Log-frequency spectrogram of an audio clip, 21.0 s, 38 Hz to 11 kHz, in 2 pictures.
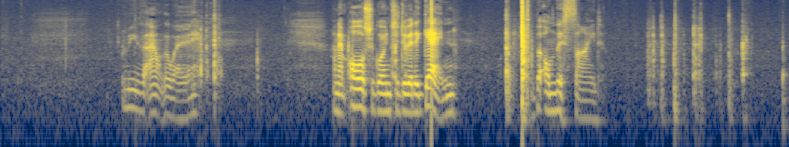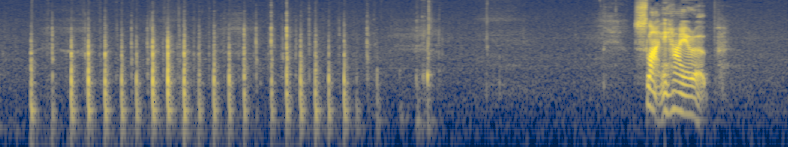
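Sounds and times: rubber stamp tapping ink pad: 0:09.8 - 0:15.6.

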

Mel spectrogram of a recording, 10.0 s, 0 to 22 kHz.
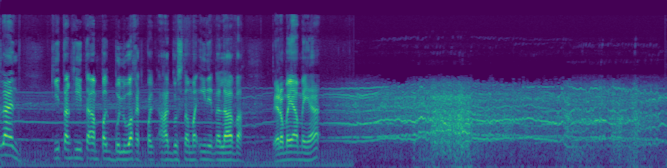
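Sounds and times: drone propellers whining: 0:00.0 - 0:10.0
rush of noise: 0:04.8 - 0:10.0.

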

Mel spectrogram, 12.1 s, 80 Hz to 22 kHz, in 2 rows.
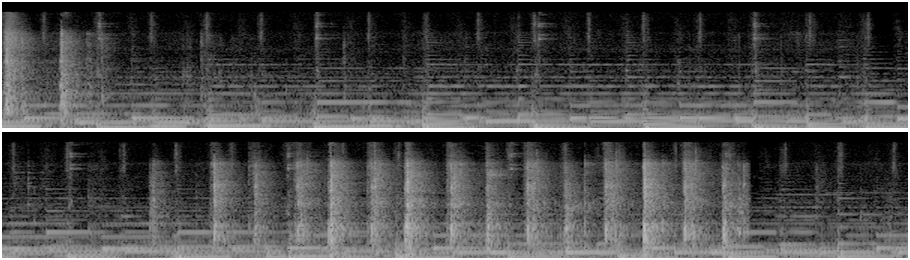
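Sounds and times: background music: 0:00.0 - 0:12.0
potato slicing on mandoline: 0:06.2 - 0:11.1.

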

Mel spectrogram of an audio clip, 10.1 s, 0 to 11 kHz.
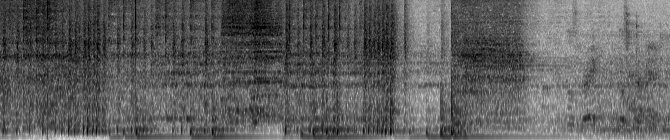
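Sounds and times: jazz drum kit and cymbals: 0:00.0 - 0:08.5
low held note: 0:01.6 - 0:08.6.

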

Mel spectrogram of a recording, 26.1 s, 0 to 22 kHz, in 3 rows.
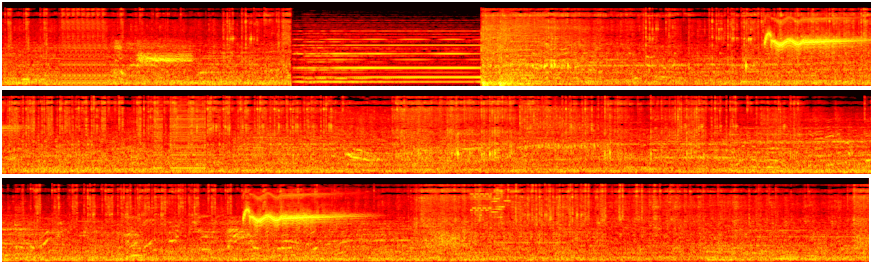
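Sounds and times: arcade machines electronic music: 0:06.4 - 0:12.1, 0:13.6 - 0:21.4
short high-pitched sound: 0:07.6 - 0:09.1, 0:19.8 - 0:21.2.

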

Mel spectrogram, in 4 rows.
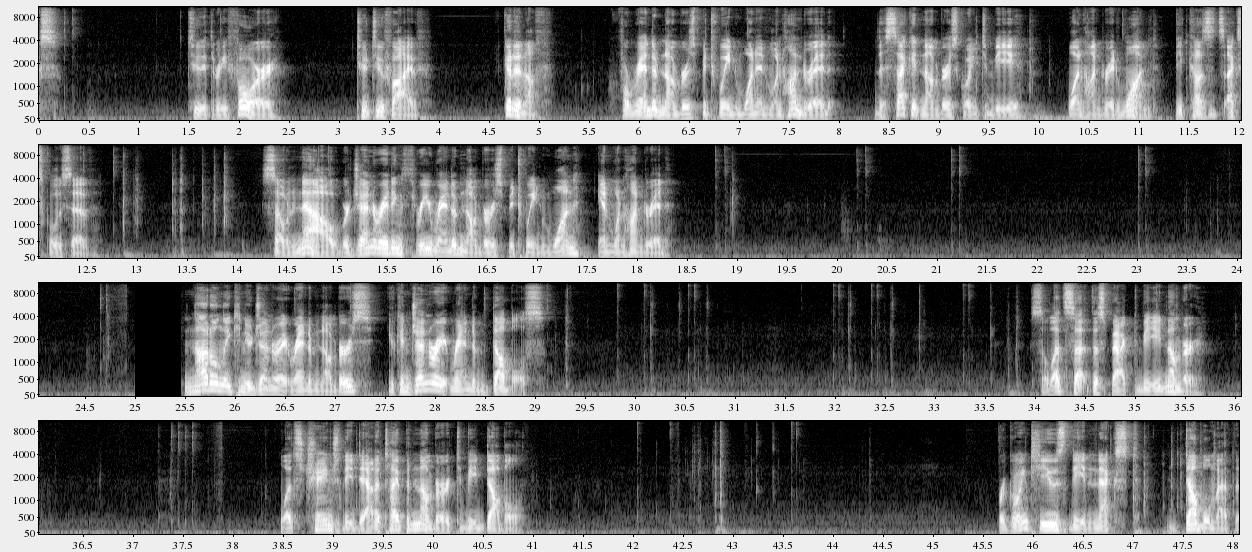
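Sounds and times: computer keyboard clicking: 0:12.8 - 0:14.0, 0:30.0 - 0:30.8, 0:32.0 - 0:34.0, 0:37.3 - 0:37.7, 0:42.0 - 0:43.8, 0:47.0 - 0:48.0
faint computer mouse clicks: 0:18.8 - 0:19.0, 0:21.1 - 0:21.3, 0:37.2 - 0:37.7.

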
